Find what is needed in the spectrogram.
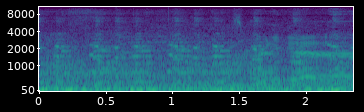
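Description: Buffalo Gold slot machine playing its big-win celebration music with chiming coin sounds as the win meter counts up, over a steady low casino din.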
